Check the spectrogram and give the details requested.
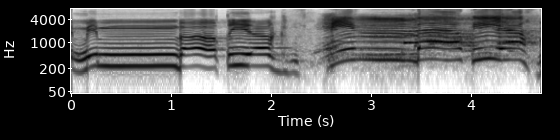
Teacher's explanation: تو اب اقلاب ہوگا، یعنی نون ساکن تنوین کو میم سے بدل کر پڑھتے ہیں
